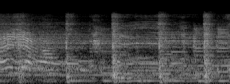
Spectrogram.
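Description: Live rock band playing, with electric guitar, bass and drums, and a woman's voice wavering and sliding in pitch near the start.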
